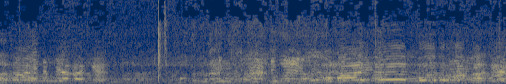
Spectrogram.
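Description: A crowd of men shout and talk outdoors.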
